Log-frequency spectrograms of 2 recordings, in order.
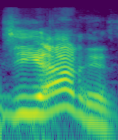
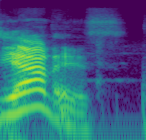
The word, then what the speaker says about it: Giannis: for the D after the way you just pronouncing his name he wouldn't even know you talking to him well you said Giannis it's Giannis I been I ain't trying to pick him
